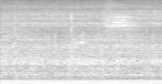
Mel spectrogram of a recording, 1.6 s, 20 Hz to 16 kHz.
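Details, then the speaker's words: Oxygen concentrator (93% purity, with timer up to eight hours) supplying an incubator via hose: steady low mechanical hum of the concentrator running. "if you leave it set for eight hours you just turn it on and it runs for the eight hours it turns off"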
